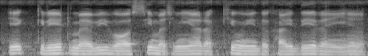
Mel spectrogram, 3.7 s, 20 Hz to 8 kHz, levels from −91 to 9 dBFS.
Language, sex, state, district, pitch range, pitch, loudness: Hindi, male, Uttar Pradesh, Lalitpur, 105-120 Hz, 110 Hz, -16 LUFS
